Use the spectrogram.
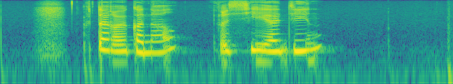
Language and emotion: Russian, sad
